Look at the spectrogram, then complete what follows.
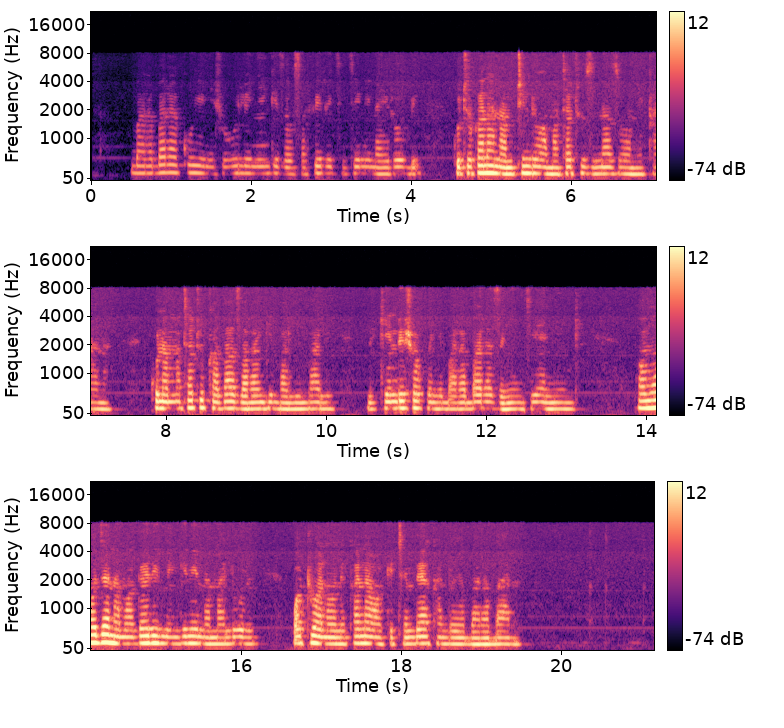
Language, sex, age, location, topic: Swahili, female, 25-35, Nairobi, government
